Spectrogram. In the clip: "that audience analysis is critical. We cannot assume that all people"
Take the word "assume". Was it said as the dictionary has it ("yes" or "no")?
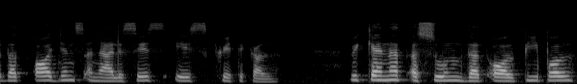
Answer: yes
